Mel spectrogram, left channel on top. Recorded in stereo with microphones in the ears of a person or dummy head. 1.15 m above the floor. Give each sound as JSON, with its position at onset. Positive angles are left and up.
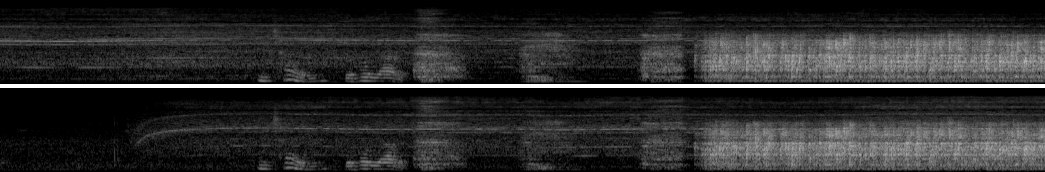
{"t": 2.6, "sound": "a woman speaking", "side_deg": 50, "distance_m": 2.5}
{"t": 4.1, "sound": "a gasp", "side_deg": 35, "distance_m": 0.6}
{"t": 6.9, "sound": "boiling", "side_deg": 20, "distance_m": 1.1}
